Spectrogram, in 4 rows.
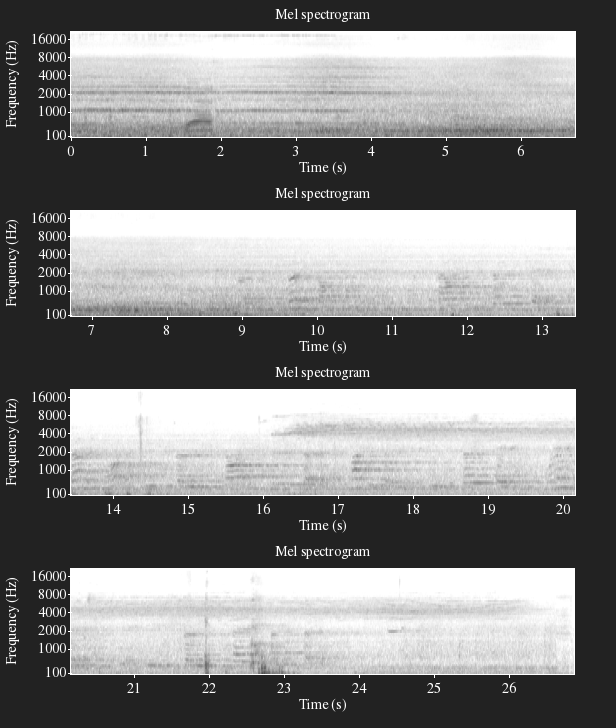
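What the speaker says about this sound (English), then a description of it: "Now coming in is a singular class 185 for Transpennine Express from Manchester Victoria" A class 185 TransPennine Express train from Manchester Victoria pulls into York station on the East Coast Main Line. Its engine drones and its wheels rumble and clatter close by, with a high squeal later on. Voices talk over the sound.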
